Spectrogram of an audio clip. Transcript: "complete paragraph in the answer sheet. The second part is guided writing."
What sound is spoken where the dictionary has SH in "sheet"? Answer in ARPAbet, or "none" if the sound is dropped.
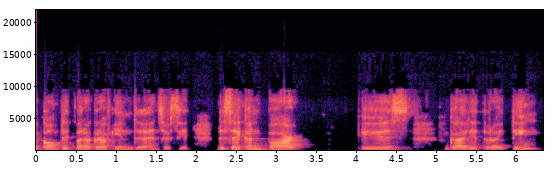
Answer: S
